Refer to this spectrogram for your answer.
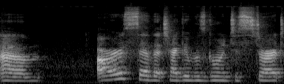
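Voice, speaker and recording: Noticeable background noise sits under this woman's voice. She speaks at a medium pitch and a fairly slow pace. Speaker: vlogger. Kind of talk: casual vlog talk. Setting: sitting on her bed. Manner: halting with many fillers.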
